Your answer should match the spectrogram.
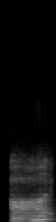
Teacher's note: Ah is an unrounded mouth. You see I really had to open my mouth to say that now.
